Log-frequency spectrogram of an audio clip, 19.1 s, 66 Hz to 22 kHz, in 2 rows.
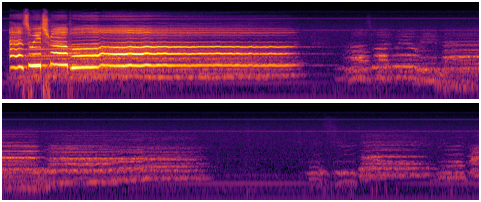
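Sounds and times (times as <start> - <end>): choir of young voices singing: 6.7 - 13.7, 15.6 - 19.0.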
